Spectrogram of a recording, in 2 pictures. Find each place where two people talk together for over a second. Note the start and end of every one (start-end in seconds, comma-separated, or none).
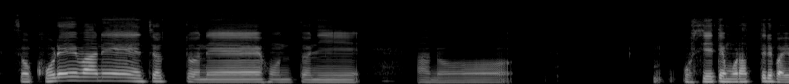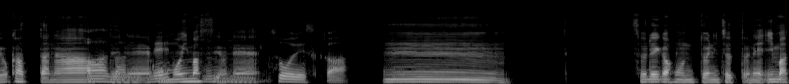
8.7-10.5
